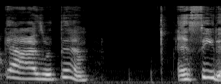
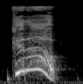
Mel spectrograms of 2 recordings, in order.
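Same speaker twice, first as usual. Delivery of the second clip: high-pitched exasperated order; exasperated command; 4 dB louder than usual. Acted. Host cutting off an excuse-maker, exasperated. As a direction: cut in sharply, much higher.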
